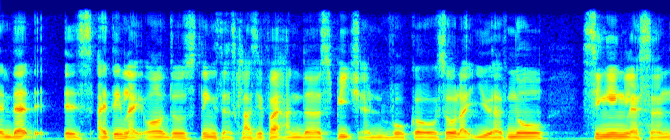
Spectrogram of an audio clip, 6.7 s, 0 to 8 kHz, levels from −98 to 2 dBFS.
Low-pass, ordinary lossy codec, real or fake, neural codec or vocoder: 7.2 kHz; none; real; none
